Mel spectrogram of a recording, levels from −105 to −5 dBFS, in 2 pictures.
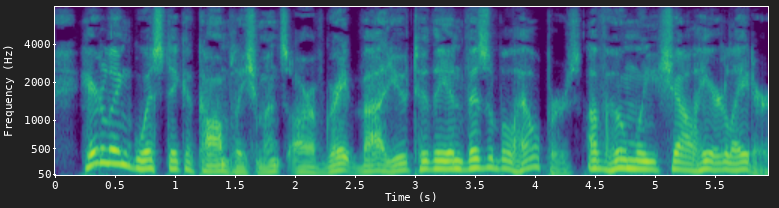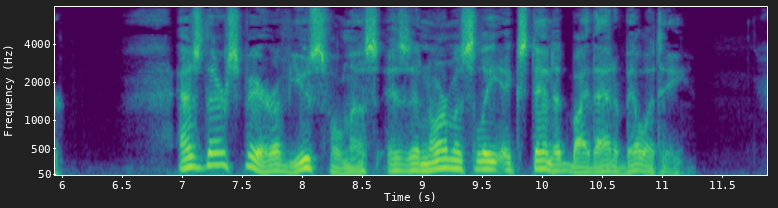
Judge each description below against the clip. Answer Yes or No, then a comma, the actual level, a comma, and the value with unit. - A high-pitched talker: No, low, 125 Hz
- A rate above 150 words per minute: No, average, 140 wpm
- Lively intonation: Yes, wide, 6.7 semitones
